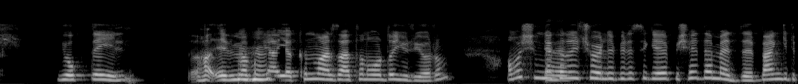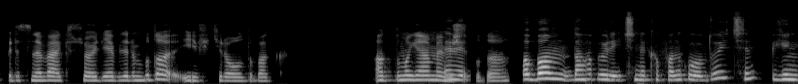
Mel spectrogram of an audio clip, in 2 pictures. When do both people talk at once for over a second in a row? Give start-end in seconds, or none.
none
